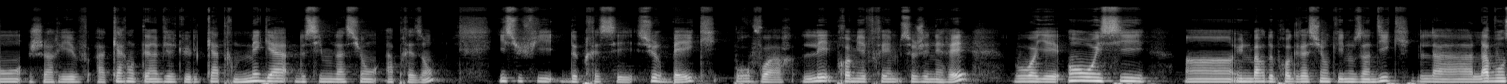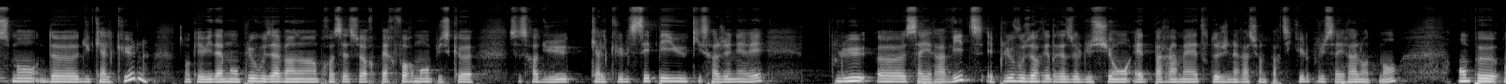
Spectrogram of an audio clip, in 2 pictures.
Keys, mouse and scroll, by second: 30.0 click.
